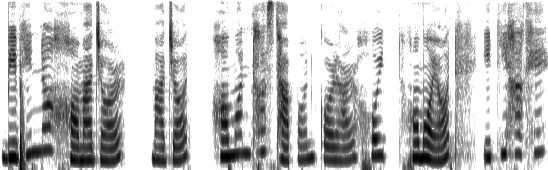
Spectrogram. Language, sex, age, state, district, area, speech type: Assamese, female, 18-30, Assam, Charaideo, urban, spontaneous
